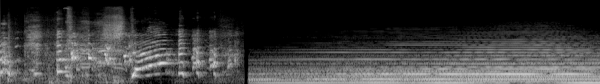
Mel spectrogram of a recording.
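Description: Excited voices for about two seconds, then a long, low, horn-like sound effect comes in suddenly and holds one steady tone, swelling slightly.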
